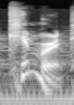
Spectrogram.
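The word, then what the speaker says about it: Cymric: your culture uh is Kim which is spelled with a c c y m r i c Kim now the Kim people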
